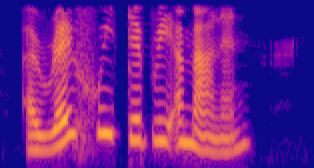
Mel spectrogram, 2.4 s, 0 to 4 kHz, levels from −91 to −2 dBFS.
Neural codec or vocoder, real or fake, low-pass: none; real; 3.6 kHz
